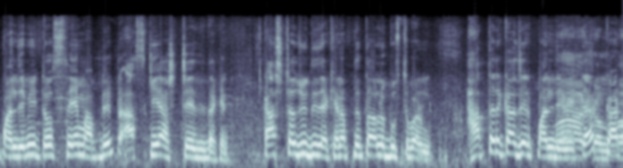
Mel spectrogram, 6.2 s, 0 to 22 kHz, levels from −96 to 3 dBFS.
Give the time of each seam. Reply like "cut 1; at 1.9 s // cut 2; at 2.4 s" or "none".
none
